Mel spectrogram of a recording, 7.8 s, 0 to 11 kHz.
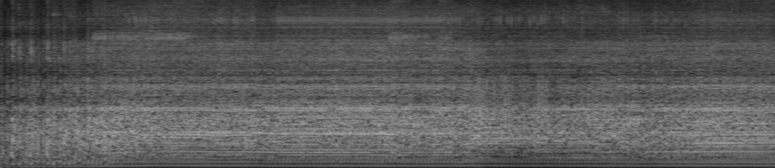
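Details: Bolens 21-inch mower, Briggs & Stratton 500 series, built April 2012, smoking: runs rough and uneven with a shaky, irregular beat under the drone; bent shaft and internal damage, engine judged too far gone.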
